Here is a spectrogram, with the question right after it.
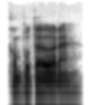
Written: Computadora

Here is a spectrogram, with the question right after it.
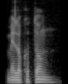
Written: Melocoton

